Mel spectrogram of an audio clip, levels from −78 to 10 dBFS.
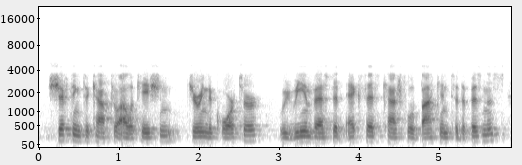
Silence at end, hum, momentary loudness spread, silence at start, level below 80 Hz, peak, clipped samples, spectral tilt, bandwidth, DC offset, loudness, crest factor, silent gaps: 0.1 s; none; 7 LU; 0.15 s; -76 dBFS; -10 dBFS; under 0.1%; -8.5 dB/octave; 5 kHz; under 0.1%; -29 LUFS; 18 dB; none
